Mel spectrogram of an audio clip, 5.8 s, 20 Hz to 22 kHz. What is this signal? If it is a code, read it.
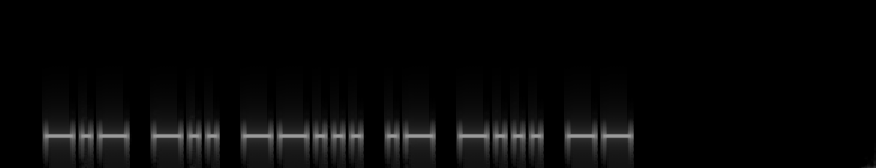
Morse code, heard as a keyed tone, about 23 wpm, 700 Hz. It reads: KD7ABM
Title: Speed Racing - USA 2x3 Call Signs 20wpm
